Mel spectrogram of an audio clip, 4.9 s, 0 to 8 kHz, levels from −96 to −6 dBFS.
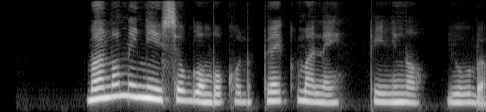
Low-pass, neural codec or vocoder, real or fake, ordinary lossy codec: none; codec, 16 kHz, 1 kbps, FunCodec, trained on Chinese and English, 50 frames a second; fake; none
